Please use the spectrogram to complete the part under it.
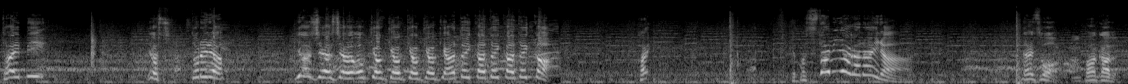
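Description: A young man with a Kansai accent commentates his own gameplay in an excitable, high, wildly swinging voice. He talks fast and bursts into rapid repeated exclamations, with game music playing clearly behind him. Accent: Kansai Japanese. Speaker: game YouTuber.

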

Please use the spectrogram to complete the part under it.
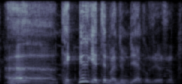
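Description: A man voicing Karagöz, a blunt, half-deaf middle-aged male shadow-play figure who keeps mishearing and twisting his partner's words, with a gravelly, raspy voice. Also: mid-range voice, wildly swooping pitch, moderate pace, heavily acted. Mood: mock-innocent. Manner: mishears everything and answers with cheeky misunderstandings. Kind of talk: comic shadow-play sketch.

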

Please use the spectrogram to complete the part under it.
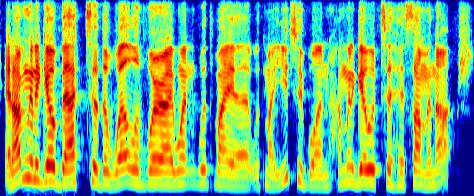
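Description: A man's voice: high-pitched, fast, fairly bright tone, no room sound. A young man in casual podcast chat, talking eagerly in long run-on thoughts over a headset on a video call from home. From United States. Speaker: podcast co-host. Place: home room. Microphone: headset mic on video call.

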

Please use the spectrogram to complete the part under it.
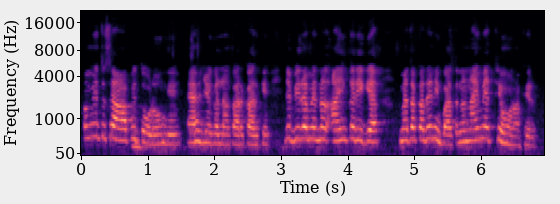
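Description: An actress plays a young married daughter, hurt and arguing back. Her voice is high and her words come fast. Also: animated, slight background noise. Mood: reproachful. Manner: reproachful, argumentative.

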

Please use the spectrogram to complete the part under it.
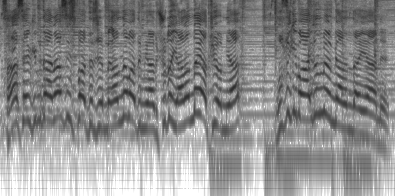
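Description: A man's voice: extremely high pitch, expressive, very fast. An actor playing a hungry, complaining young male sidekick in a TV drama. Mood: whining. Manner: complaining, comic. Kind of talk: TV drama dialogue. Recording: TV drama audio with music underneath.

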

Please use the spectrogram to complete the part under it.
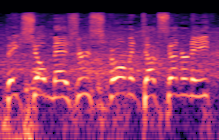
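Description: A man's voice: very high voice, flat delivery, normal speed. A man giving live wrestling commentary as play-by-play announcer, calling the action with dramatic emphasis. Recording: loud arena noise behind the voice.

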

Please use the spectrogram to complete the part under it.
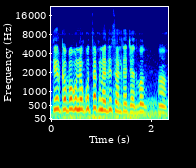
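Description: A woman's voice: high voice, a little fast, dull audio, a little hiss or hum. A young woman with a rural Marathi accent, chatting as she films her farm vlog outdoors on a handheld phone, calling out to animals and family. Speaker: vlogger.

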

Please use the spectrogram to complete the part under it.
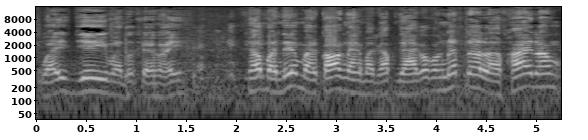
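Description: A man's voice: a little high, brisk. A man who is a Buddhist monk, chatting casually and teasing, laughing often. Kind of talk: casual chat. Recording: noisy background.

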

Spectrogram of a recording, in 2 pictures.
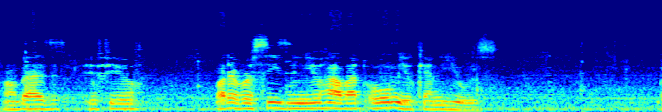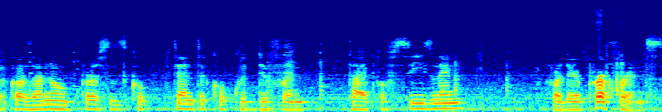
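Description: A man's voice: medium pitch, a little slow. A man hosting a home cooking tutorial in his kitchen, talking casually as he works. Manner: relaxed, chatty, talks while working. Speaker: home cooking show host. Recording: dull lo-fi sound with kitchen noise.

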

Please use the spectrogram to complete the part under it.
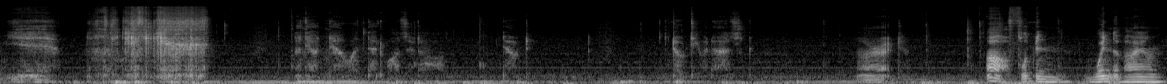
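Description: Through heavy background noise, a young man with a lowish voice gives casual, jokey let's-play commentary on his own gameplay, chatting both to himself and to his viewers.

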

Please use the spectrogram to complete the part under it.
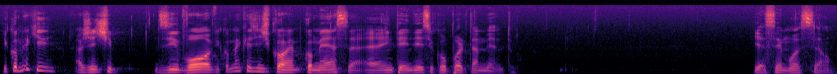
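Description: His mid-range voice is dark-toned with vocal fry, and he speaks at a moderate pace, pausing often. This middle-aged man is delivering a marketing talk into a handheld microphone to a seated event-hall audience, explaining points, asking and answering his own questions, with plenty of "tá?"

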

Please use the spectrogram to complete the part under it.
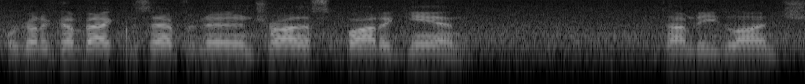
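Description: A man's voice: fairly high pitch, fairly even intonation. A man filming and jokingly narrating a fishing trip by a river, in a playful mock-TV style, recorded on a handheld camera. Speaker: cameraman and host of a home fishing video. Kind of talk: casual outdoor commentary. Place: outdoors by a river. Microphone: handheld camera mic. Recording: outdoor camera audio with clear river noise. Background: rushing stream water.

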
